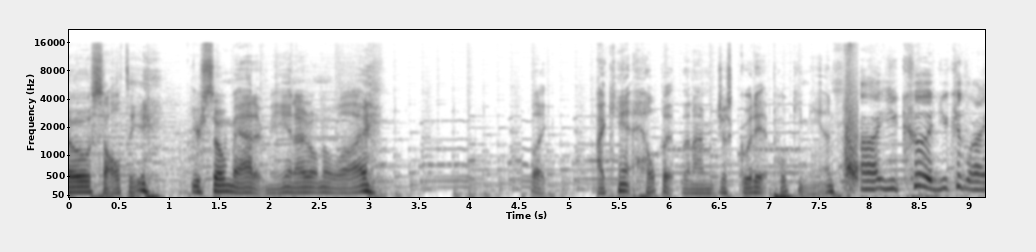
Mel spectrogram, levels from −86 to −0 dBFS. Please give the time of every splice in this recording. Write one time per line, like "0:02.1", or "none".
0:01.1
0:04.5
0:07.8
